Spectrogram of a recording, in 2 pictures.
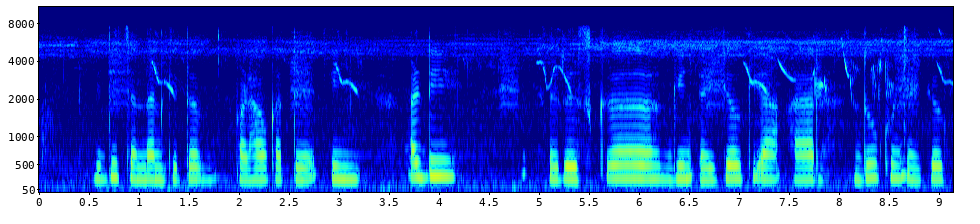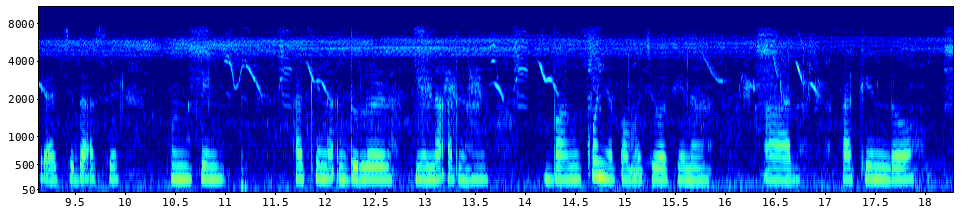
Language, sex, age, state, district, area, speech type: Santali, female, 18-30, Jharkhand, Seraikela Kharsawan, rural, spontaneous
